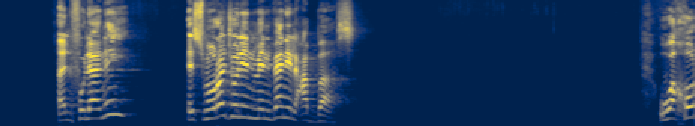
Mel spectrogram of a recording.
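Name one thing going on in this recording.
An older man speaks calmly and expressively into a close microphone.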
